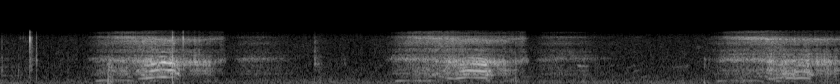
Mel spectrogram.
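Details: Man (Mikee) snoring very loudly during sleep, as he habitually does; loud rasping snores on each inhalation, about three in eight seconds, separated by quieter exhalations; heavy snoring.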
